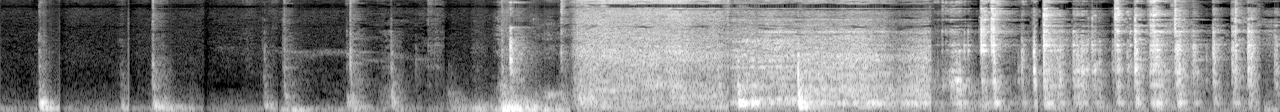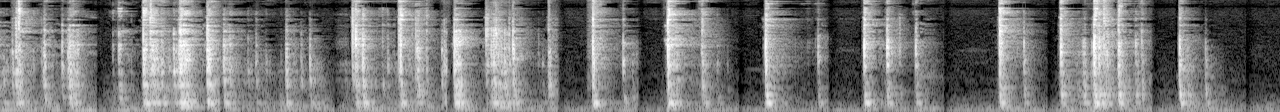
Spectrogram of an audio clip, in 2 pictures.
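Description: Glass perfume bottles being picked up and set down on a tray: a run of small clicks and taps, with a stretch of rustling hiss about three to five seconds in.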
